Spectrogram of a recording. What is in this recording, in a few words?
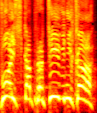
threat infantry generic, english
